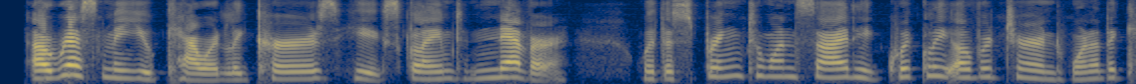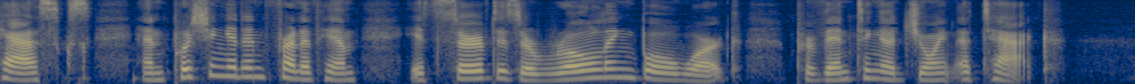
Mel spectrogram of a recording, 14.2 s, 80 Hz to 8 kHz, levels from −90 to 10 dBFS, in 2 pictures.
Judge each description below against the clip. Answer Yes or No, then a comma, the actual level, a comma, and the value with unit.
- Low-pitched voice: No, high, 220 Hz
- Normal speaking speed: Yes, average, 160 wpm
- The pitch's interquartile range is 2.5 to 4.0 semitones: No, average, 4.6 semitones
